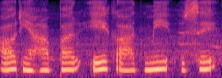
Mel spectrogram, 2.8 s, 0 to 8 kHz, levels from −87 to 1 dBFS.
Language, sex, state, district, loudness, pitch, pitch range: Hindi, female, Karnataka, Koppal, -15 LUFS, 230 Hz, 220-245 Hz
